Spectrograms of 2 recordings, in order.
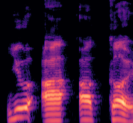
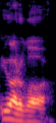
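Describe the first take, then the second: First: It is read evenly in a Korean style. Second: It is said in a native English style. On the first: "우리나라식으로 읽는다 그러면 you are a girl 이렇게 하겠지만" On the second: "걔네들은 you are a girl"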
